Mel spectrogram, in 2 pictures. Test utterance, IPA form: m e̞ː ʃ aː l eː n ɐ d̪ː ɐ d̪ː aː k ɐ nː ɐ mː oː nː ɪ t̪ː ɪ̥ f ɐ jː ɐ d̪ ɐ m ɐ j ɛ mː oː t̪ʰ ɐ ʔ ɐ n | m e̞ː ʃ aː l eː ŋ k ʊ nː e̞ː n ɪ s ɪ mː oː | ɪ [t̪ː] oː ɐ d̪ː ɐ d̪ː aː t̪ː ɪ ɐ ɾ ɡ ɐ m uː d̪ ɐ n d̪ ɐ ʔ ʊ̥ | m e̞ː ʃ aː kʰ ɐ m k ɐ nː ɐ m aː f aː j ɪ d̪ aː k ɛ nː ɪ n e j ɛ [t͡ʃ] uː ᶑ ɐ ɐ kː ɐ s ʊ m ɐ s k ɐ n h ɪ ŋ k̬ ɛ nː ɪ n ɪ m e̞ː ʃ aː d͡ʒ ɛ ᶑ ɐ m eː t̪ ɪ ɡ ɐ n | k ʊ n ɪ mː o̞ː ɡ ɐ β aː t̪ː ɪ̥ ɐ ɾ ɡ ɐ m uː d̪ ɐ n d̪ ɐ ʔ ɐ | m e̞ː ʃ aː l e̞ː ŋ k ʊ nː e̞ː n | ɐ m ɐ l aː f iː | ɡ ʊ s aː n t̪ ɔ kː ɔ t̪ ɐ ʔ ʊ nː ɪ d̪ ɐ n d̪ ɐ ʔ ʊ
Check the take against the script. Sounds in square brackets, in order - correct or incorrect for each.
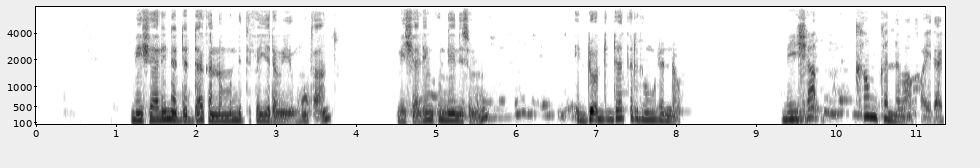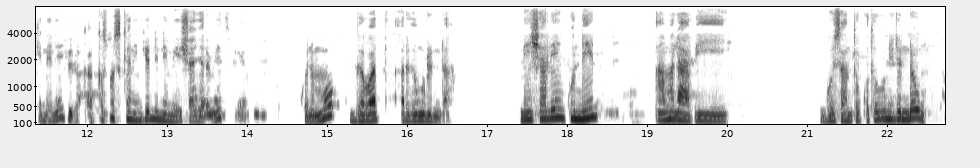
incorrect: d̪ː, correct

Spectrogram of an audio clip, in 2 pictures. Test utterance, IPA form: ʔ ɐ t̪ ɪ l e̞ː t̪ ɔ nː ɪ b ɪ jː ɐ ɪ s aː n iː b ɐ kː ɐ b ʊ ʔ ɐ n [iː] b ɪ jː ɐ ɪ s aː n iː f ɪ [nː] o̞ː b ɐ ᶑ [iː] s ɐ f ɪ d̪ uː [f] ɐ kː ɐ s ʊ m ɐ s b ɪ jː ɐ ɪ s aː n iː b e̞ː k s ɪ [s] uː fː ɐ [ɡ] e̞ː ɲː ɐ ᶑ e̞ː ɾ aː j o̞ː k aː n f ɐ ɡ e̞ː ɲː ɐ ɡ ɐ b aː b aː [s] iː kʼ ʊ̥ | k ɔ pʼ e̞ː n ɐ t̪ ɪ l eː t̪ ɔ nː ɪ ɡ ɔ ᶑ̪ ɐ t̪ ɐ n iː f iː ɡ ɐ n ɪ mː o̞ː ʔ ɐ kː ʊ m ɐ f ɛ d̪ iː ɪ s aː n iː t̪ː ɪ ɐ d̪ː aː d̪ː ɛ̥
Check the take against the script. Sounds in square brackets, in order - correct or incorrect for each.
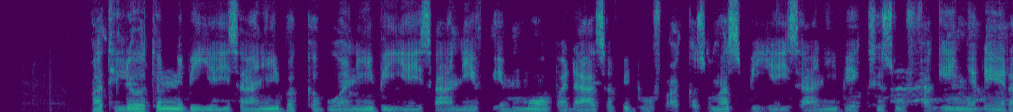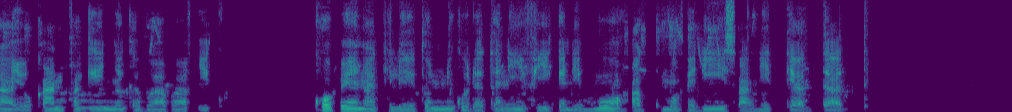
correct, incorrect: mː, incorrect: aː, correct, correct, correct, incorrect: f

